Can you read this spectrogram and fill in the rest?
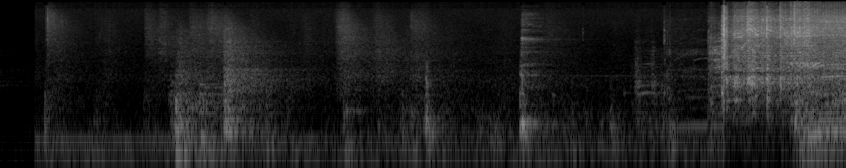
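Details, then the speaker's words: Mercedes with a hot no-crank fault, cold start before warm-up: several short cranking bursts, each catching promptly into a steady idle; no problem starting when cold, as the customer reported. "as you could see absolutely no problem when this engine is cold just like the customer told us"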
